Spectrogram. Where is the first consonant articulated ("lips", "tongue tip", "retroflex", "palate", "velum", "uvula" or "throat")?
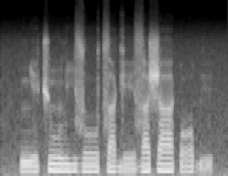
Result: palate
